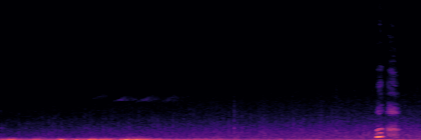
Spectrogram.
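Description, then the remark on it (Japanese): Steady, unforecast rain hisses throughout on a street in an area of hotels, with a deep rumble like thunder near the start and a brief higher-pitched sound near the end. “雨？今日の天気予報では雨なんて言ってなかったのに。”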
